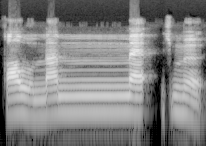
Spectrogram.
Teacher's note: tenvinden sonra mim geldiği için idgamı me gune var. Guneli bir şekilde bağlıyoruz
